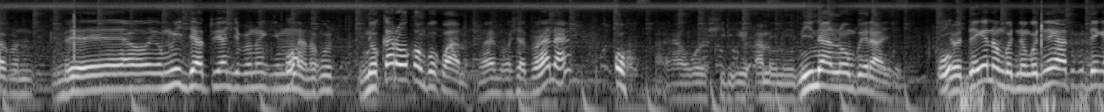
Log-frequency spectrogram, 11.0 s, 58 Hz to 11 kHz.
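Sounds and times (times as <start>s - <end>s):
crickets droning: 0.0s - 11.0s
men talking: 0.0s - 11.0s.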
